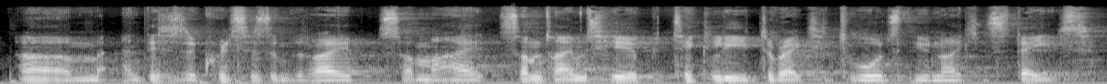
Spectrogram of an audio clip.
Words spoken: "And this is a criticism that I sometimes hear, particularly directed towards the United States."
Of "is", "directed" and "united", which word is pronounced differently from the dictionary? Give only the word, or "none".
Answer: none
